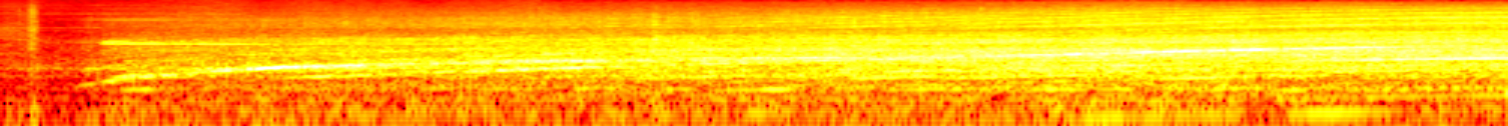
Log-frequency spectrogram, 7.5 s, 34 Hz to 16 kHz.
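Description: Bridgeport CNC milling machine spindle spinning up to 4,200 RPM, a loud whine sweeping steadily upward in pitch and then holding, close and unbroken.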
